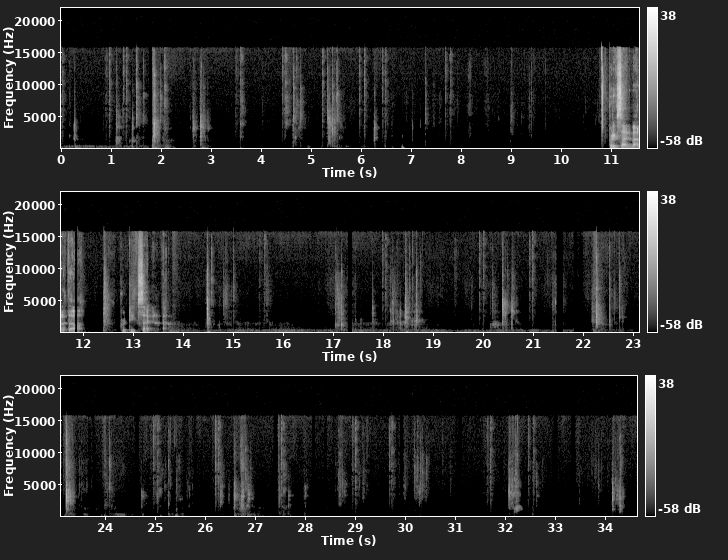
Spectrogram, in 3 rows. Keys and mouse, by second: 0.0-6.3 drag, 1.3 g, 4.4 b, 5.1 g, 6.3 middle click, 6.6-7.7 drag, 7.2 g, 7.7-8.8 middle drag, 9.2-17.2 drag, 14.3 k, 18.4 ctrl+KP_Add, 20.3 shift+s, 22.4 ctrl+KP_Add, 23.8 i, 25.1-26.4 shift+middle drag, 26.4-28.6 drag, 26.4 x, 28.9-32.0 drag, 32.5-34.6 drag.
